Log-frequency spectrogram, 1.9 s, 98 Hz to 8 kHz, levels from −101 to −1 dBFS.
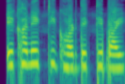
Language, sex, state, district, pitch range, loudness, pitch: Bengali, female, West Bengal, Cooch Behar, 230-280 Hz, -15 LUFS, 260 Hz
